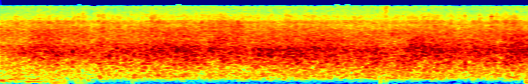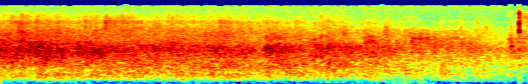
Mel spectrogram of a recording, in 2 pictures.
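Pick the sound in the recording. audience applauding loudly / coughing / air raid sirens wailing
audience applauding loudly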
